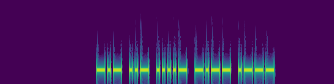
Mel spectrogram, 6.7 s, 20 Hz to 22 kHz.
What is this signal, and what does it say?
Morse code, heard as a keyed tone, about 22 wpm, 700 Hz. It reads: KU4YJ
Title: USA Call Signs - 5 Characters - Repeated 2x - 22wpm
